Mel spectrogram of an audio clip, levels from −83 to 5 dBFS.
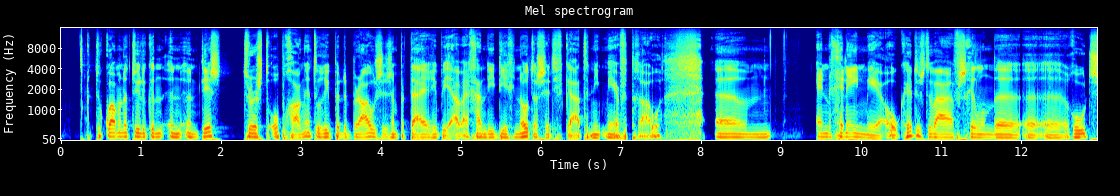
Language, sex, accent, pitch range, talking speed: Dutch, male, Dutch, 100-125 Hz, 190 wpm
